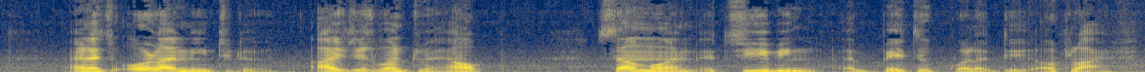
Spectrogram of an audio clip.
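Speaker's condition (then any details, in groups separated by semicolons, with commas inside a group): Cerebral palsy; writing difficult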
